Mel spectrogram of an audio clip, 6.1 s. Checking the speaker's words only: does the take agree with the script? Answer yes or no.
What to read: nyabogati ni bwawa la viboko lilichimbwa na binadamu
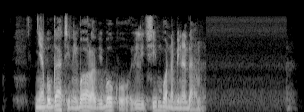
yes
